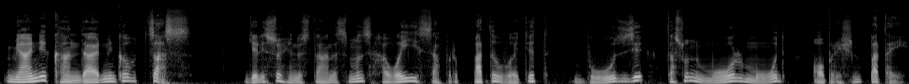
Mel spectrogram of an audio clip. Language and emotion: Kashmiri, sad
